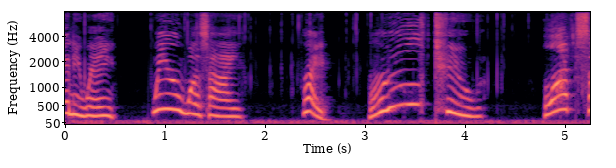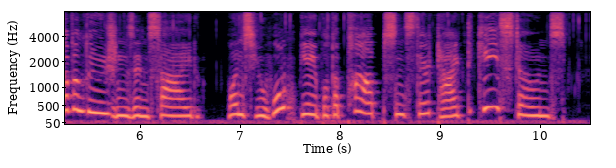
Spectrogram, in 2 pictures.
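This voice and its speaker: The speaker uses a put-on character voice at a high pitch. The pace is fairly slow. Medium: read story. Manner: brisk, self-assured.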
